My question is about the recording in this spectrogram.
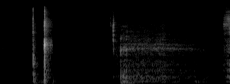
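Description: Two sharp clicks in quick succession, followed about a second in by a softer click and a short fading hiss.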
